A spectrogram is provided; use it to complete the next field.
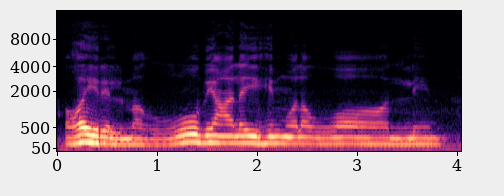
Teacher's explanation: موٹا دال زبان کو سائڈ والے کنارے اوپر والے داڑوں سے لگا کر ادا کریں، یعنی آسان، وہ ایک آسان بات ذہن میں یہ ہونی چاہیے کہ زبان کو سائڈ پہ لگا کر ذرا بھاری اور پرحجم ادا کرنے سے یہ حرف صحیح ادا ہوگا۔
